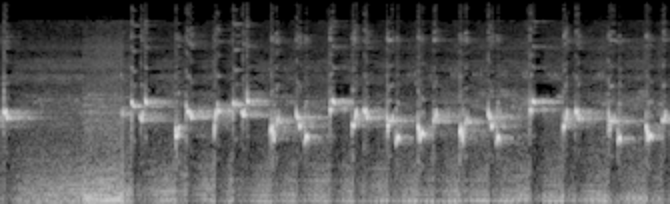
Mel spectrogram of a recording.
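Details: Fighting song of a yellow-vented bulbul, long and rapid, played to prompt other bulbuls to sing; after a brief noisy thump, a steady stream of liquid, bouncing two-tone notes rattles on without a break.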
